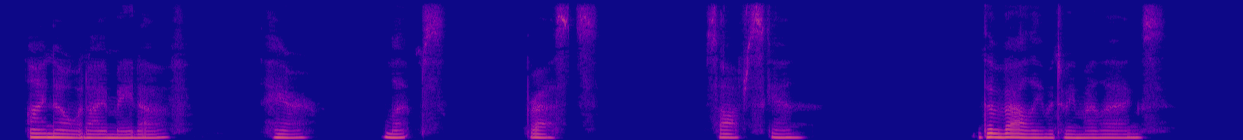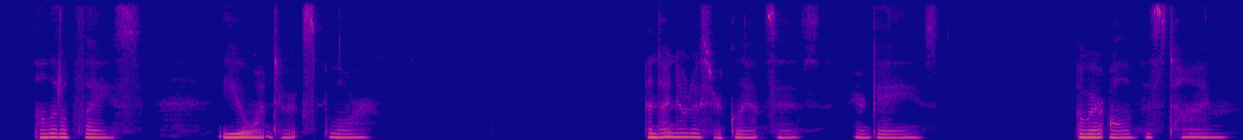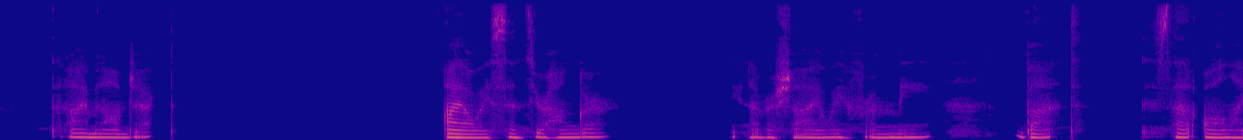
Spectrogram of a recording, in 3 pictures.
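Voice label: female for any, Erotic Poetry, Sadness, Desire; Body Parts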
